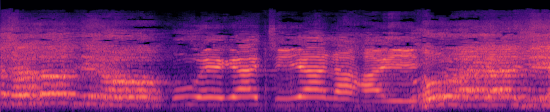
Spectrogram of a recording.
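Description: A group of men chanting together in short repeated phrases, several voices at once.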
